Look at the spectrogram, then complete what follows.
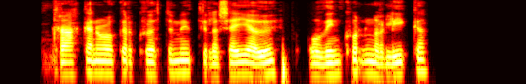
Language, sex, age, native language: Icelandic, male, 30-39, Icelandic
